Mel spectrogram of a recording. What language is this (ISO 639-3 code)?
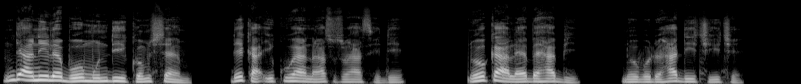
ibo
